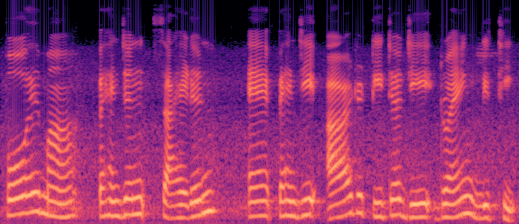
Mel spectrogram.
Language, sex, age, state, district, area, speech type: Sindhi, female, 18-30, Uttar Pradesh, Lucknow, urban, spontaneous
